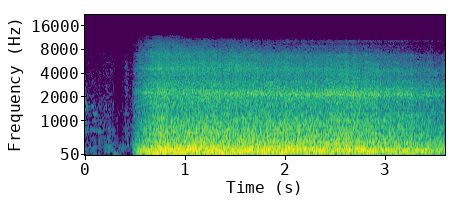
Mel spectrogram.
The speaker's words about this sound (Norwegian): Vi er ved Kennedy romfartssenter i Florida. Det er tidlig tirsdag morgen. Flystripen ligger midt i det grønne sumplandskapet. To maskiner tar av i den fuktige luften samtidig. En ombygd jumbojet med romfergen Discovery på ryggen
